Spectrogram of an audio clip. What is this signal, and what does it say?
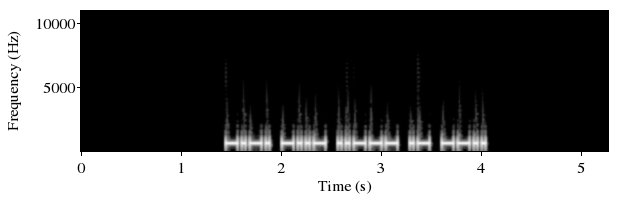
Morse code, heard as a keyed tone, about 31 wpm, 700 Hz. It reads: CX2AZ
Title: DXCC-100 Call Signs - 5 Characters - 30wpm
